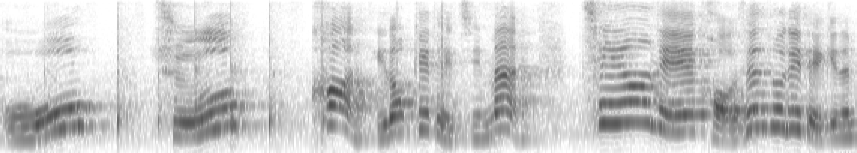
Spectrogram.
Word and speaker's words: 오죽헌: 쓰나요 합 덕 이렇게 쓰셔야 됩니다 주도 마찬가지로 발음은 오 주컨 이렇게 되지만 체연 거센소리 대기는 표기에 반영하지 않는다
